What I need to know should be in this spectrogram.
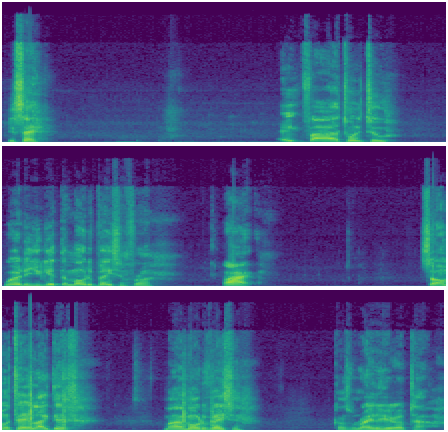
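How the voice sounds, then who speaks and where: This fitness trainer's voice is a little high, and he speaks at a measured pace with long pauses and no echo. Between pull-up sets on his live workout stream, held outdoors under a roof, he chats with viewers in a casual, emphatic way, saying things twice for emphasis.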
